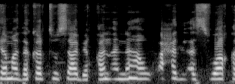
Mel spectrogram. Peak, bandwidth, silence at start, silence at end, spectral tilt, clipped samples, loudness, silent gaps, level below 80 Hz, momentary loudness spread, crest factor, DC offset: -2 dBFS; 19 kHz; 0 s; 0 s; -3 dB/octave; under 0.1%; -16 LUFS; none; -46 dBFS; 4 LU; 12 dB; under 0.1%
